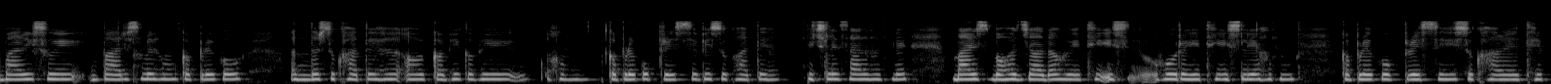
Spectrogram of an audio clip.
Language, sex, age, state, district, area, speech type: Hindi, female, 18-30, Uttar Pradesh, Jaunpur, urban, spontaneous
